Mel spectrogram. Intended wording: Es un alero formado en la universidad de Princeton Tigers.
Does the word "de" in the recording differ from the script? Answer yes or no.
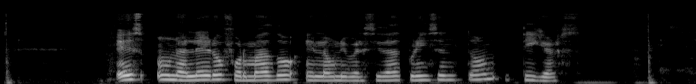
yes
